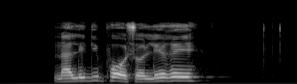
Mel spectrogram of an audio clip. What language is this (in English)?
Northern Sotho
